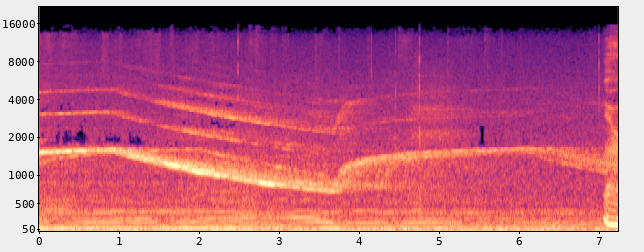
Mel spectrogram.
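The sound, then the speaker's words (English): An emergency vehicle siren wails outside, its pitch sliding down slowly then sweeping back up, with low traffic rumble underneath, passing by along the street. “I've mentioned before, you know, there's a lot of sirens lately.”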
